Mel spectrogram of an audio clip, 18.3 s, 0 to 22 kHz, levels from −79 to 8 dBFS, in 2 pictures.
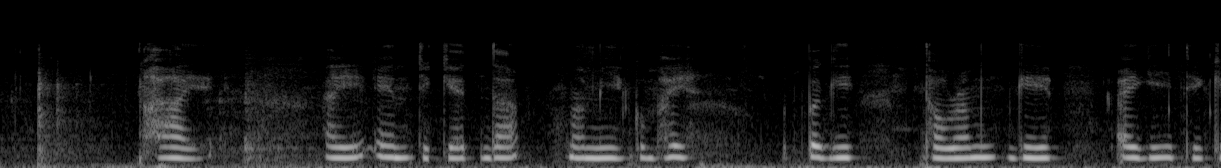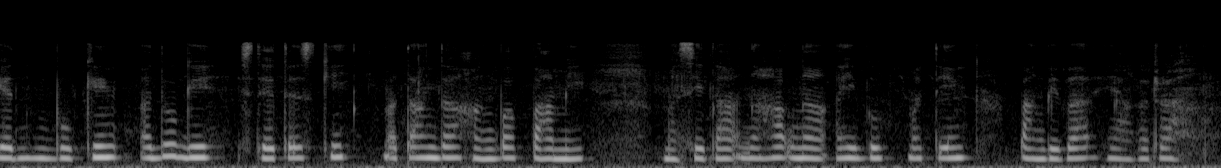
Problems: background sounds at intervals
